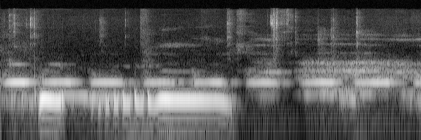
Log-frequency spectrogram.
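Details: Pelung-style Barbary dove lure call meant to make other doves reply: a brief wavering onset drawn into one long, even, low coo, followed by a softer tonal phrase.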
